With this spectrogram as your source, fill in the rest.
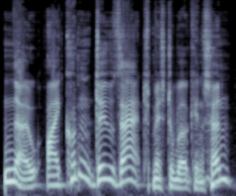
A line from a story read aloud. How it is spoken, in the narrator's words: said Moist loudly, after a decent pause for dramatic effect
